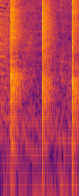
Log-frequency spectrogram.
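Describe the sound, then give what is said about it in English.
Three sharp hand claps at a steady, unhurried pace, each crisp, imitating a crowd clapping, with a faint low hum underneath between them. “And you know, the inverse is true when people start clapping in a crowd.”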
